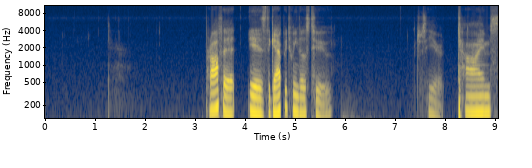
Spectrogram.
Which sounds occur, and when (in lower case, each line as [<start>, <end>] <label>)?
[0.00, 9.05] background noise
[0.30, 0.38] clicking
[0.52, 0.61] clicking
[0.82, 0.91] clicking
[1.04, 1.14] clicking
[1.26, 1.78] breathing
[1.99, 2.05] clicking
[2.18, 2.34] clicking
[3.20, 3.78] male speech
[3.86, 3.98] clicking
[4.11, 5.80] male speech
[5.70, 5.92] generic impact sounds
[7.08, 7.43] clicking
[7.43, 7.99] male speech
[8.28, 9.05] male speech
[8.42, 8.52] clicking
